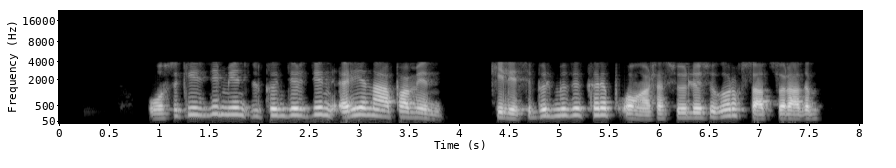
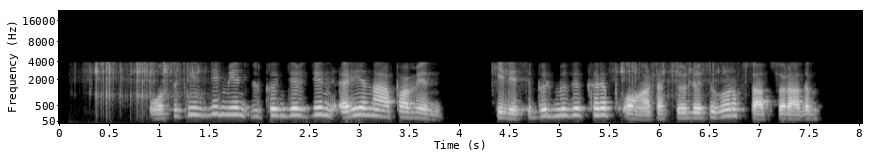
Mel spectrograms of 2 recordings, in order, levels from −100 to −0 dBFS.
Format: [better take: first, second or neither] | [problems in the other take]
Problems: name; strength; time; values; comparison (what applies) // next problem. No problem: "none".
first | noise reduction (neural mask model RNNoise)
